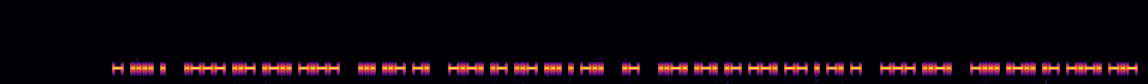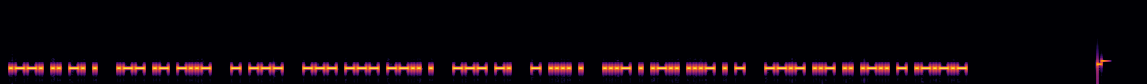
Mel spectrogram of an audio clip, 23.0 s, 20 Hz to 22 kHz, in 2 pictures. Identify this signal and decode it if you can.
Morse code, heard as a keyed tone, about 37 wpm, 700 Hz. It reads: THE JULY SUN CAUSED A FRAGMENT OF BLACK PINE WAX TO OOZE ON THE VELVET QUILT.
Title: Pangram Challenge v2 - 40wpm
